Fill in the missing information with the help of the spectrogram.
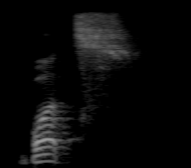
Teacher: right and the s is voiceless because k is voiceless buts because t is voiceless we have the s voiceless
